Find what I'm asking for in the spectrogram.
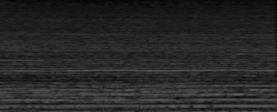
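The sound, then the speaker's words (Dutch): A saw whines steadily as it cuts through a slice of material, a continuous motorized drone with a low hum, moderately quiet and uninterrupted, with no voices. “Moet je kijken hoe mooi zo'n plakje zaagt.”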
